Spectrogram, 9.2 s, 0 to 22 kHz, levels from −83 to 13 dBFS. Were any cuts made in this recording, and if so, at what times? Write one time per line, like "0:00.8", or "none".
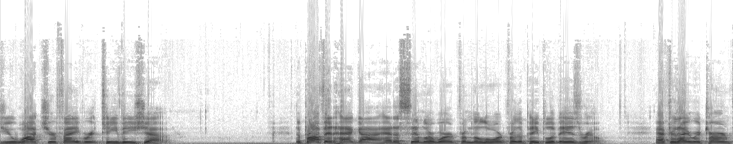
none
